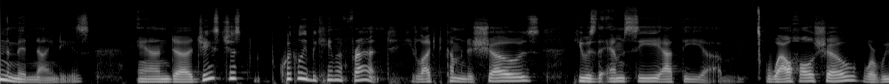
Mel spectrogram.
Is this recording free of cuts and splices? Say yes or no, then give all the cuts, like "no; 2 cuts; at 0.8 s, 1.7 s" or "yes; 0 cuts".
yes; 0 cuts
